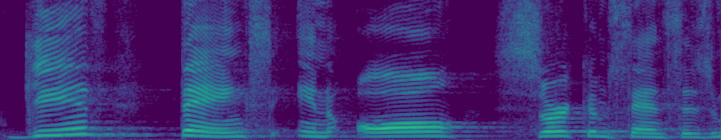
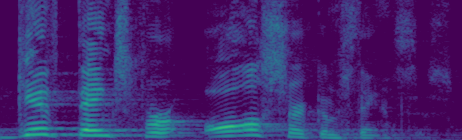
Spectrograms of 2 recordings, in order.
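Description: First: Slow, with weight on "in all"; slow and deliberate, stressing "in all" and not "for"; stressed correct reading. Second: A slow, wrong "Give thanks for all circumstances" with weight on "Give"; slow misquote of "for all circumstances," stressing "Give"; mock misreading. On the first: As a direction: lean on "in all" in "Give thanks in all circumstances". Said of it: "really read this text correctly". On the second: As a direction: read it as the misquote the verse does not say. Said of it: "this verse doesn't say". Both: Shown as a demonstration.

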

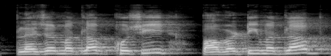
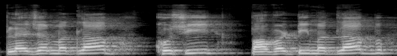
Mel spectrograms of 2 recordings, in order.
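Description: The two takes are said the same way.

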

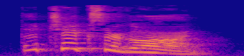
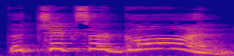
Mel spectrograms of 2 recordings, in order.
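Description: First: Louder call over the shoulder; calling back. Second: Loud, high alarmed shout. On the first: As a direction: call back while running off. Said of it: "called back over his shoulder". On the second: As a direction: shout the bad news in panic. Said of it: "shouted Daniel". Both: A narrator's reading.

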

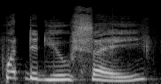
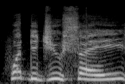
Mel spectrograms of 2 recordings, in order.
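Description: First: Slow, drawn-out challenge; confronting question. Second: Higher, slow incredulous question; taken-aback question. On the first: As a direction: press each word, demanding an answer. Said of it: "pushing his face up close". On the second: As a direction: ask it as the startled hare. Hare reacts to tortoise's retort. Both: A narrator's reading.

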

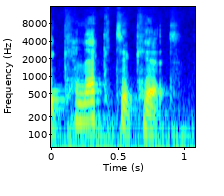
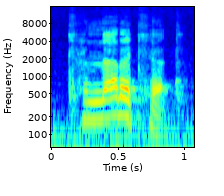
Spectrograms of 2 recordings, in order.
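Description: First: "Connecticut" said Con-nect-i-cut with a clear k before the t; Connecticut with the extra c. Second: Said in the usual way. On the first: Shown as a demonstration. Teacher sounds out the extra c for students. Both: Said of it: "or as I sometimes say".

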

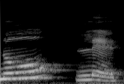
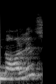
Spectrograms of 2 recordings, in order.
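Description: First: "knowledge" very slow, split as নো, লেজ; two separate beats. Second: Said in the usual way. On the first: Shown as a demonstration. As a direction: break "knowledge" into two drawn-out syllables. ("Knowledge" দুই ঝোঁকে, টেনে টেনে) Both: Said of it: "দুইটা ঝুঁকে উচ্চারণ করছি".

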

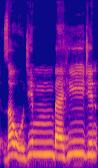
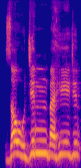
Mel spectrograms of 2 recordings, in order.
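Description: First: Slow زوجم بہیجن with a long hummed m before b; tanween read as meem. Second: Slow زوجن بہیجن with n before the b; tanween sounded as n. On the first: Teacher applying iqlab, m held in زوجم. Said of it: "میم کی آواز نکالیں گے". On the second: Teacher showing the reading without iqlab, n kept in زوجن. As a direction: keep a clear n at the end of زوجن. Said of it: "اگر تنوین کی آواز نکالیں گے". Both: Shown as a demonstration.

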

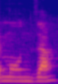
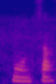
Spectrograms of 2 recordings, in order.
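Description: First: "Monza" with a voiced dz; "Monza" pronounced "Mondza". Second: "Monza" with a voiceless ts; unvoiced z in "Monza", as in "palazzo". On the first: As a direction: buzz the z in "Monza", as in "zanzare". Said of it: "pronuncio con la Z sonora". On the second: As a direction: say "Monza" as "Montsa". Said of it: "Monza è con la Z sorda". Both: Shown as a demonstration.

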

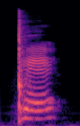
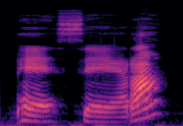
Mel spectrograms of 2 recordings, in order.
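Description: First: "pecera" in three short loud beats, pe, ce, ra; syllable by syllable. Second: Said in the usual way. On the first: Shown as a demonstration. Teacher counts syllables with class, "pecera" broken in three. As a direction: punch each syllable of "pecera" separately. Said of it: "Cuántas sílabas en pecera". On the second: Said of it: "¿Repites palabra?".

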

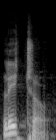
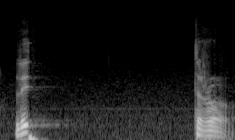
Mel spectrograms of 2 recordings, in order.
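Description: First: Literal said fast American style, squeezed to two syllables "lit-ral". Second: Literal said very slowly with every syllable; careful full form. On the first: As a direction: clip literal quickly the American way. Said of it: "Đọc nhanh theo âm Mỹ". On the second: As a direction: spell out literal slowly, li-te-ral. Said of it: "Đọc nhanh theo âm Mỹ thì literal". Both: Shown as a demonstration.

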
